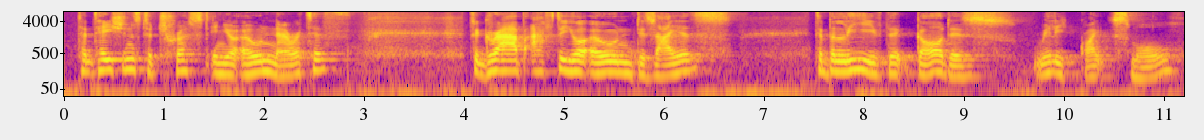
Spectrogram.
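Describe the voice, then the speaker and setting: A man preaching a sermon, phrasing his points emphatically with measured pauses. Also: on the high side.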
